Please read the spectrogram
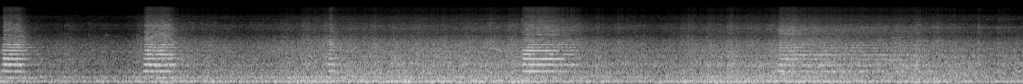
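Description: A passenger train running across a steel truss bridge with a steady low rumble, its horn giving four short toots: two near the start about a second and a half apart, one about five seconds in, and a weaker, longer one around eight seconds in.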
